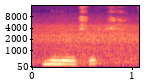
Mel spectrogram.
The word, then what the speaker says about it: Miocic: Miocic. That's how I say it in my language, which is close to his language, so I'm going with it.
